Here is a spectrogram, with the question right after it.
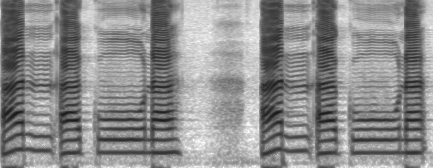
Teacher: an akuna, an akuna, an. Suara nunnya diperjelas karena dia ada bacaan berupa izhar halqi. Nun ketemu dengan hamzah dijelaskan suara nunnya an akuna, an akuna, tidak ada penahanan an akuna, tidak, tapi an akuna.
